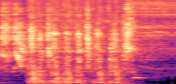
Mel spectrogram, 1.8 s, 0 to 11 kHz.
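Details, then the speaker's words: 2014 Massimo MSU 800 UTV, hard starting with IAC and low-voltage codes, loud noise that grew worse; on start, uneven labored thumps then stall as the number two cylinder locks up. "you hear that yeah so what's happening is the number two cylinder is locking up"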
